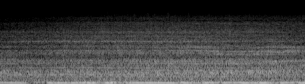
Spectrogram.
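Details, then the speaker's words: 2006 Jeep Grand Cherokee after a thermostat change and radiator flush to fix poor heating: smooth, steady low engine rumble with no knocks, ticks or misses; the engine runs normally. "all right so it sounds good"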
